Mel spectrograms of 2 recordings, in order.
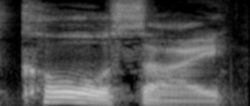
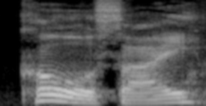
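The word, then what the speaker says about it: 虹彩: The first symbol in iris is rainbow, and it's pronounced ko. By itself, it's pronounced niji, though. Okay, this is pronounced ko. By itself, it means niji. The second, rainbow. And the second letter is sai. I'm not sure what this one means, I just know how to pronounce it. Kousai means iris.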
